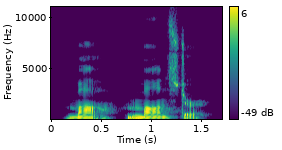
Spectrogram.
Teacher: We have to use the open sound monster. Ah, like hot and stop. · Use the open sound, ah. Not the closed sound, but the open sound.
